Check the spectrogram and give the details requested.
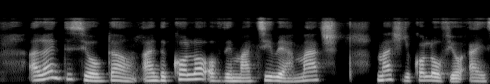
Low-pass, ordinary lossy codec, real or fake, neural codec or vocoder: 9.9 kHz; none; fake; codec, 24 kHz, 0.9 kbps, WavTokenizer, large speech release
